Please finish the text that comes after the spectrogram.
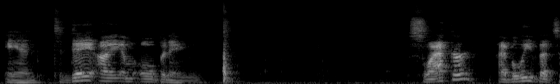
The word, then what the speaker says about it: Sla'ker: it's slash it's Faker is this pronounced slaker but I know it's not that sounds more like we're mashing up uh He-Man with Sav by the Bell or something like that but no it's slacker it's cool kind of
